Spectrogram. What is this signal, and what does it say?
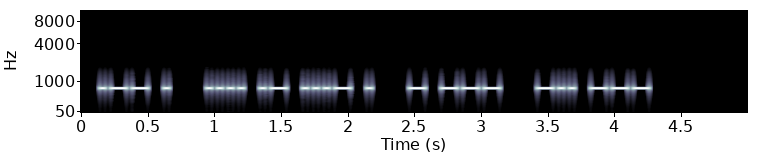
Morse code, heard as a keyed tone, about 30 wpm, 700 Hz. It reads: WE HAVE TO DO
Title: Sets of 5 Words Encore 30wpm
